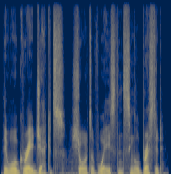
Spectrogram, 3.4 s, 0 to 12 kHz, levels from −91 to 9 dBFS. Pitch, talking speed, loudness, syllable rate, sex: 90 Hz, 175 wpm, -23 LUFS, 4.2 syllables/s, male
